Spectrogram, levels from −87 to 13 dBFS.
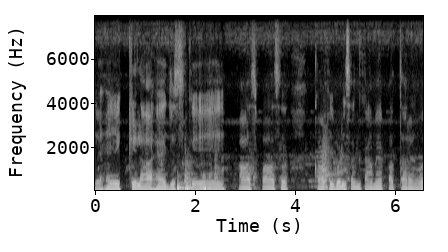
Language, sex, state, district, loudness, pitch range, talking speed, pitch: Hindi, male, Chandigarh, Chandigarh, -16 LUFS, 110-120 Hz, 110 wpm, 115 Hz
